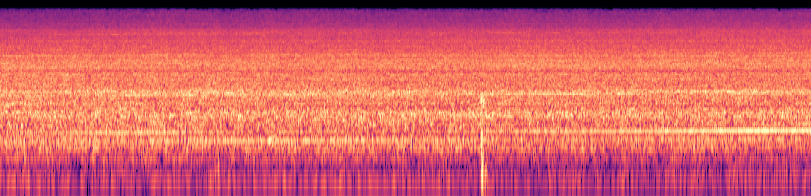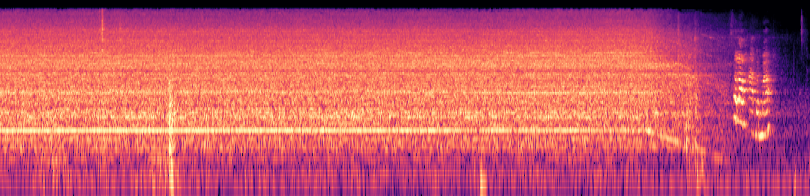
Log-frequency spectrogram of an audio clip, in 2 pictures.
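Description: A loud, steady electric appliance motor running with a constant low hum. It is switched on just before and cuts off abruptly near the end, with a couple of faint clicks along the way.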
